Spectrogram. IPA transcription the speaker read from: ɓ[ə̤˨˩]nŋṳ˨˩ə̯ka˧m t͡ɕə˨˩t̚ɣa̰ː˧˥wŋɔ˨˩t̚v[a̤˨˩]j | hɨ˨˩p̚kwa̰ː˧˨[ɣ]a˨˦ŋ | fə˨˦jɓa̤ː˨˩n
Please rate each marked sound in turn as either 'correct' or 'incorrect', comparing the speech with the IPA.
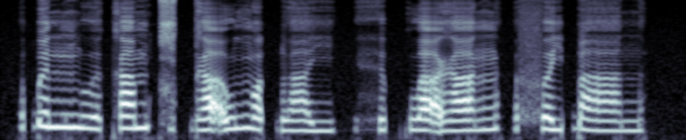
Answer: incorrect, correct, correct

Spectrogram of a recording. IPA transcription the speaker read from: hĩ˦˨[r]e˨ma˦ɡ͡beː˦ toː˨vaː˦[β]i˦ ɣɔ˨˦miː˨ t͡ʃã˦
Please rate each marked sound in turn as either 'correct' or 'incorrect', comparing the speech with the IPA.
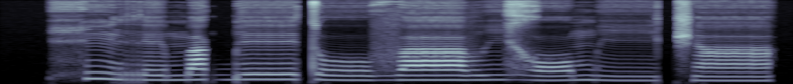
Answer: correct, correct

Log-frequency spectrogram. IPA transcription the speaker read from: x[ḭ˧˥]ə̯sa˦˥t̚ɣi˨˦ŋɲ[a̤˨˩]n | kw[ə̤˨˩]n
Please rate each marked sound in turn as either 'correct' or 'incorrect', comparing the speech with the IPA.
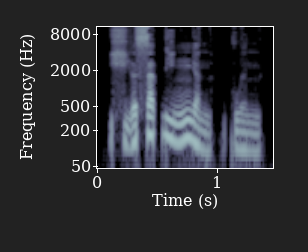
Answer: correct, correct, correct

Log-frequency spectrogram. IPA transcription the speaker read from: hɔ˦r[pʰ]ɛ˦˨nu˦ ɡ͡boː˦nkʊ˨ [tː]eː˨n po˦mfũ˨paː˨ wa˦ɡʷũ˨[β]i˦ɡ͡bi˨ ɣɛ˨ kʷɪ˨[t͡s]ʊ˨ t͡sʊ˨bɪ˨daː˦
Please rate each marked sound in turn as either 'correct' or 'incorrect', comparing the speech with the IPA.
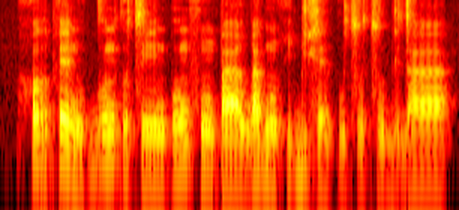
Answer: correct, incorrect, incorrect, correct

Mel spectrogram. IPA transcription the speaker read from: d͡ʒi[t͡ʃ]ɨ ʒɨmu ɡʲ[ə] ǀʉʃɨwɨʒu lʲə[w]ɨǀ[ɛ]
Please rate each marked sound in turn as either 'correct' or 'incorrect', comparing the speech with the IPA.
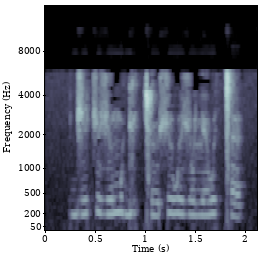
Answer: correct, incorrect, correct, correct

